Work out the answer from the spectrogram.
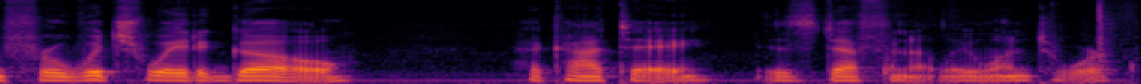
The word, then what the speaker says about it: Hecate: a lot of people saying Hecate but the pronunciation is Hakata and there she is with her staff and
